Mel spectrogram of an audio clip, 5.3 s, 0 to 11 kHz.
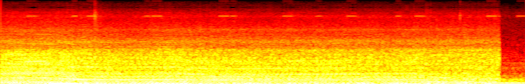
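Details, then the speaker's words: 3rd-gen Camaro with a 305 TPI V8 and an adapted replacement EGR solenoid, on the road test at about 75 mph into a heavy headwind under moderate throttle: even firing, no misses or knock. No code 32, driving great. "there should have been plenty of time uh for a Cod 32 to set if was was going to and so far so good um driving great"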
